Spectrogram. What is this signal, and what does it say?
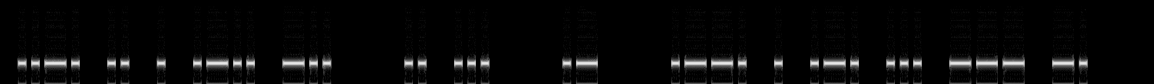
Morse code, heard as a keyed tone, about 18 wpm, spaced as for 15 wpm, 1000 Hz. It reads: FIELD IS A PERSON
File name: qotdfiles / 15wpm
